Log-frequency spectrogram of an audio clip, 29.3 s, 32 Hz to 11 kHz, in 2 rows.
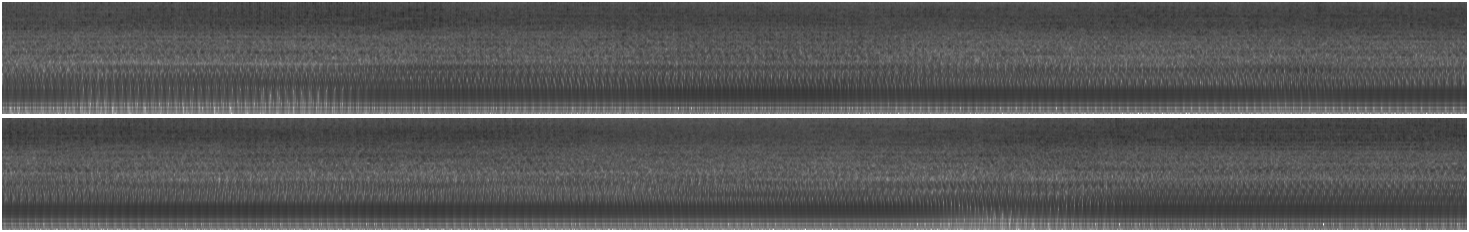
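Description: Rebuilt Ford flathead V8 running steadily at idle on an engine stand, on its first run after a bare-minimum rebuild.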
